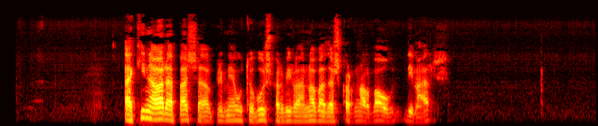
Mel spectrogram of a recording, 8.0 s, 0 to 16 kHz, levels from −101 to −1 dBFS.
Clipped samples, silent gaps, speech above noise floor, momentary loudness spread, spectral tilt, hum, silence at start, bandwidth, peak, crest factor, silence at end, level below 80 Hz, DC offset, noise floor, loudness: under 0.1%; none; 49 dB; 17 LU; -5 dB/octave; none; 1.65 s; 11 kHz; -6 dBFS; 24 dB; 2.05 s; -76 dBFS; under 0.1%; -77 dBFS; -29 LUFS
